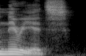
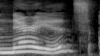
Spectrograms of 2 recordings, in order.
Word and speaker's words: Nereids: what are the Nereids? – So the Nereids are the daughters of Nereus.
